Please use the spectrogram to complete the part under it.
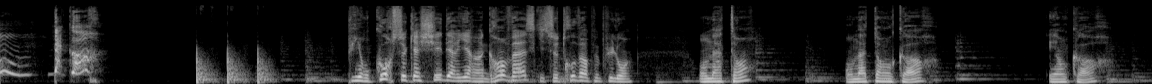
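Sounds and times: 
firm knocking on a wooden door: 0:02.0 - 0:02.9
speech: 0:03.5 - 0:07.6, 0:08.5 - 0:09.4, 0:10.5 - 0:11.2.

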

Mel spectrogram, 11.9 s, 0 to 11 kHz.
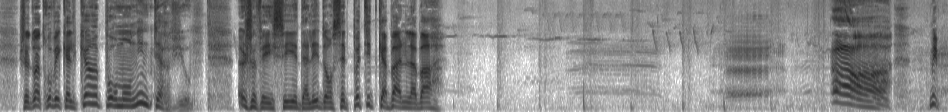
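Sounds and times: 
speech: 0:00.3 - 0:05.6, 0:10.4 - 0:11.8
sheep bleating: 0:07.0 - 0:08.3, 0:08.9 - 0:11.0, 0:11.6 - 0:11.8.

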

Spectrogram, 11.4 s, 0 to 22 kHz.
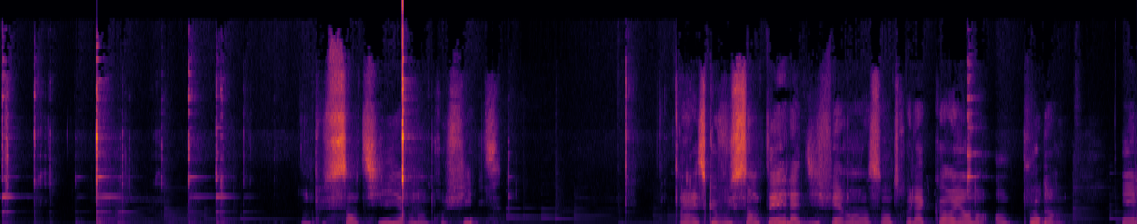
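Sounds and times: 
utensil clinking against a glass dish while mixing ingredients: 0:00.0 - 0:02.7, 0:05.0 - 0:05.3, 0:09.6 - 0:10.1
speech: 0:03.0 - 0:05.1, 0:06.8 - 0:11.3.

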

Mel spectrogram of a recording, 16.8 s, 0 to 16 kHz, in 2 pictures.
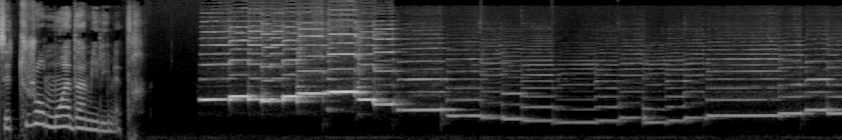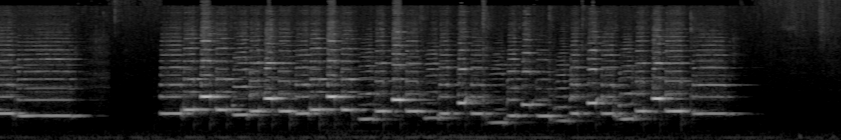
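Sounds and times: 
speech: 0:00.0 - 0:01.5
flute played with headjoint cork pushed in: 0:02.0 - 0:16.0.

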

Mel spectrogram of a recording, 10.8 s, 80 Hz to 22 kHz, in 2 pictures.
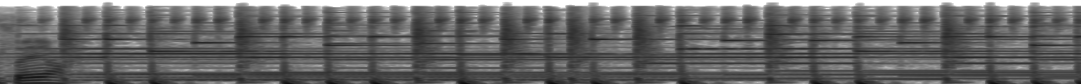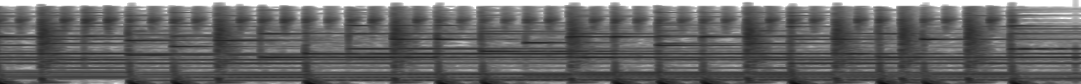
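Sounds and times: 
speech: 0:00.0 - 0:00.6
film theme melody on glockenspiel: 0:00.0 - 0:10.7
low thumping beat: 0:00.4 - 0:10.5.

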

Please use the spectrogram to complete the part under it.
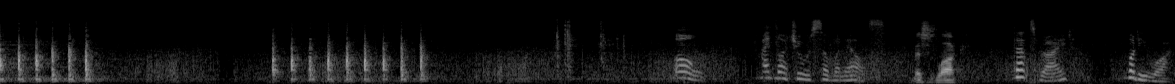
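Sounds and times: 
knocking on a door: 0:00.0 - 0:01.0, 0:02.7 - 0:04.3
speech: 0:07.7 - 0:11.7.

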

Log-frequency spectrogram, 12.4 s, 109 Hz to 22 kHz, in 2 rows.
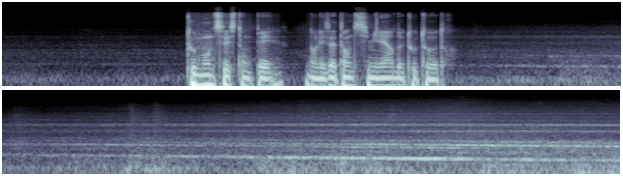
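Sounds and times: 
speech: 0:01.8 - 0:04.6
subway train rumbling into the station: 0:04.8 - 0:12.3.

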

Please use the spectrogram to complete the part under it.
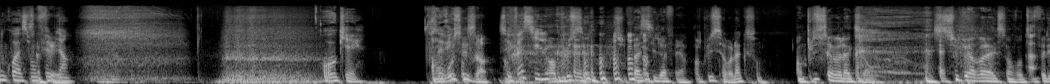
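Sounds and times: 
speech: 0:00.0 - 0:01.4, 0:03.3 - 0:03.7, 0:04.3 - 0:10.4
person demonstrating an exercise breathing technique: 0:00.8 - 0:03.2
laughter: 0:05.1 - 0:06.7.

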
